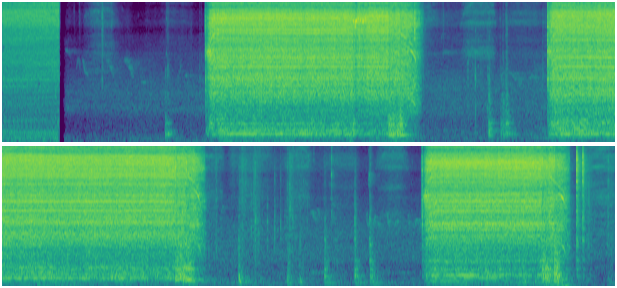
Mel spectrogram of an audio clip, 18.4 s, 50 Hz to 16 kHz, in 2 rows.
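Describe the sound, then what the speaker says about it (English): A power drill whines loudly in three long bursts of several seconds each, drilling out rivets on a 1977 StarCraft boat, with short pauses of small clicks and handling noise between them. "I'm gonna get to drilling"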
